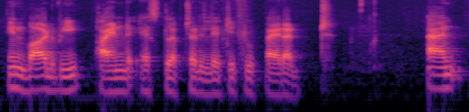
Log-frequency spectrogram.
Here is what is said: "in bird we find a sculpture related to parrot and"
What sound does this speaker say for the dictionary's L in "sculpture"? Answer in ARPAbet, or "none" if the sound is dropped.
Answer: none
